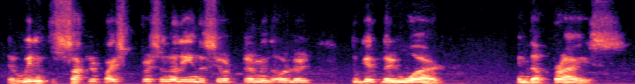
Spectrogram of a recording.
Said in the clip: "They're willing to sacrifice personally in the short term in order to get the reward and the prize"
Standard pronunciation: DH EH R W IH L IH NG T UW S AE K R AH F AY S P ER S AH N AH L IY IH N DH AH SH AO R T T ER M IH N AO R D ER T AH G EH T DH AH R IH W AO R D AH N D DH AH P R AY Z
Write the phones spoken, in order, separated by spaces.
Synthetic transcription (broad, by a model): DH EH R W IH L IH NG T UW S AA K R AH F AY S P ER S AH N AH L IY IH N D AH S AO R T T ER M IH N AO R D ER T AH G EH T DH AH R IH W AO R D AH N D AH P R AY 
